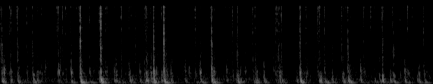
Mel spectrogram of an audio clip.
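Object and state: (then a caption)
Laptop keyboard typing. Fingertips type rapidly on the plastic keys of a backlit laptop keyboard, making a steady stream of short, dry clicks and taps. Each tap has a soft low thump under a bright, crisp click and fades almost instantly. The keystrokes run unevenly at a quiet level throughout.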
